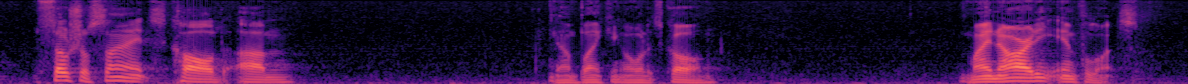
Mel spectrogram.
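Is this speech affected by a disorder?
No.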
